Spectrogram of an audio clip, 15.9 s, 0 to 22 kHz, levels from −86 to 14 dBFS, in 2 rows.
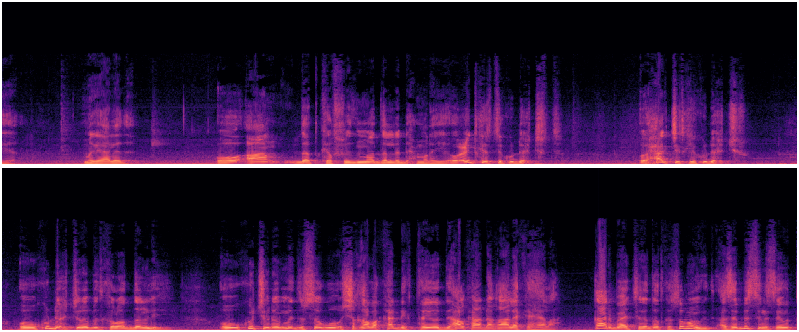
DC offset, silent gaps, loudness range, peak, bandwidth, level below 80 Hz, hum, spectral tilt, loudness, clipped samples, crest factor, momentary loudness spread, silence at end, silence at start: under 0.1%; none; 3 LU; 0 dBFS; 12.5 kHz; -34 dBFS; none; -5.5 dB/octave; -13 LUFS; under 0.1%; 14 dB; 15 LU; 0 s; 0 s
